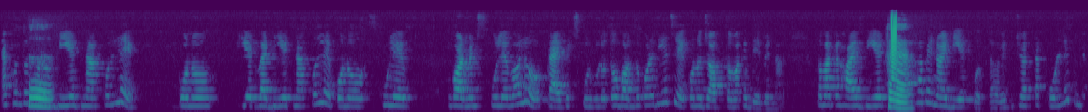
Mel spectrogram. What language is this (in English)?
Bangla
